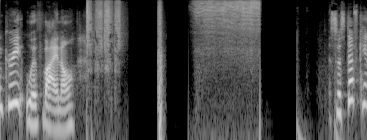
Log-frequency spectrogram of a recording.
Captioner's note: pencil scratching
